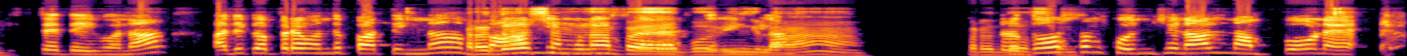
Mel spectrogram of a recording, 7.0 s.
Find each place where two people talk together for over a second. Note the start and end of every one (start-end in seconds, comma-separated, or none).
2.4-4.0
